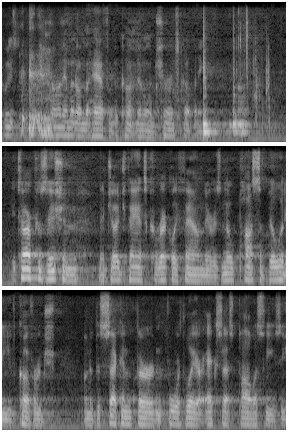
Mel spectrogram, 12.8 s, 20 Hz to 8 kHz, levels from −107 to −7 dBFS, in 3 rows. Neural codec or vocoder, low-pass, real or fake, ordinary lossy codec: codec, 44.1 kHz, 7.8 kbps, DAC; 7.2 kHz; fake; Opus, 32 kbps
